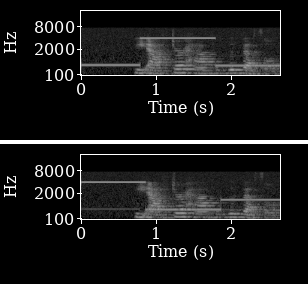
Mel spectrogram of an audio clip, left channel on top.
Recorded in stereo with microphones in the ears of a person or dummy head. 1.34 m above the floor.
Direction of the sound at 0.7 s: 20° left (ahead or behind).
